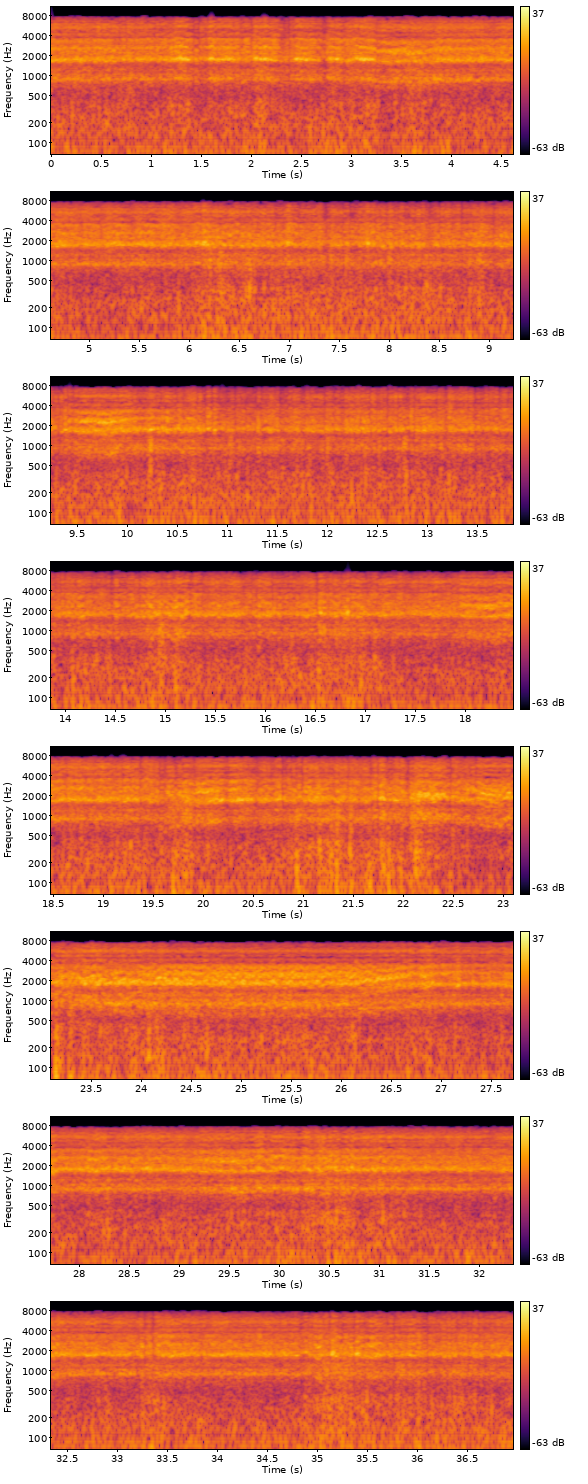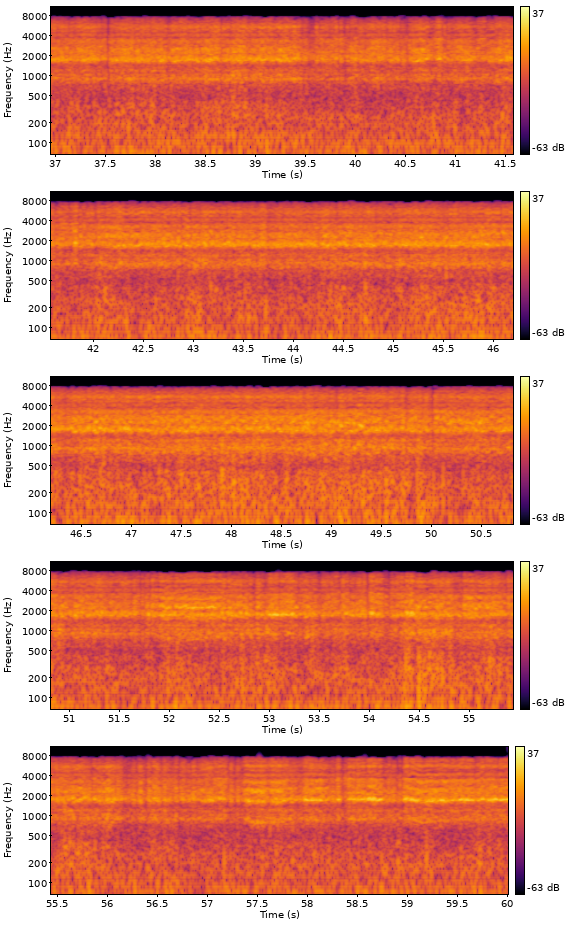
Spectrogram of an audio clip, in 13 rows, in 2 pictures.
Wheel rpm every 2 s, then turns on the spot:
230, 230, 230, 230, 230, 230, 230, 230, 230, 220, 230, 220, 200, 220, 230, 230, 230, 230, 230, 230, 230, 230, 230, 230, 230, 230, 220, 230, 230, 230.
none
